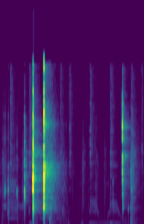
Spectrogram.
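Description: Two sharp plastic clicks close together about half a second in, then a lighter click near the end, as a British plug head is snapped onto a USB charger in place of its removable pins.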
